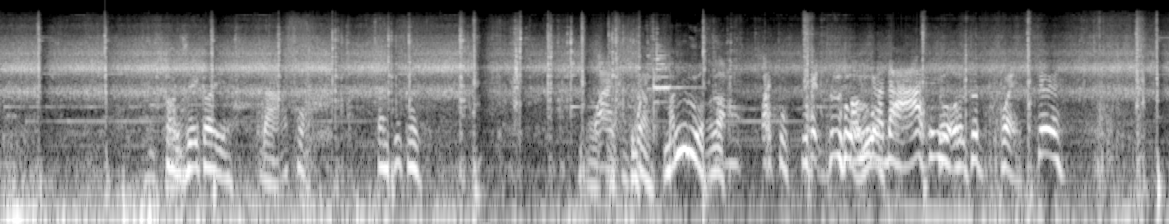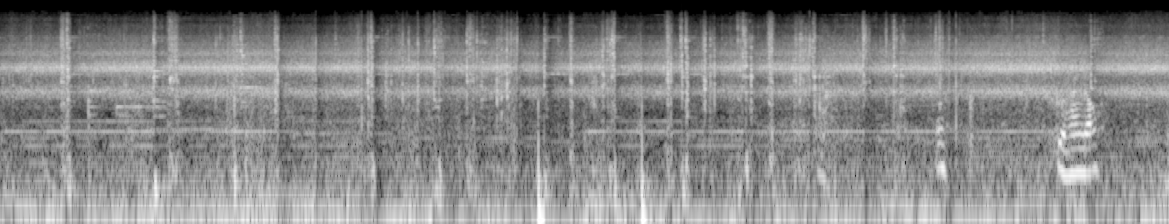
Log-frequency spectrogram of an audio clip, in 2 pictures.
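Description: A metal tool strikes and scrapes into soil with dull thuds.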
